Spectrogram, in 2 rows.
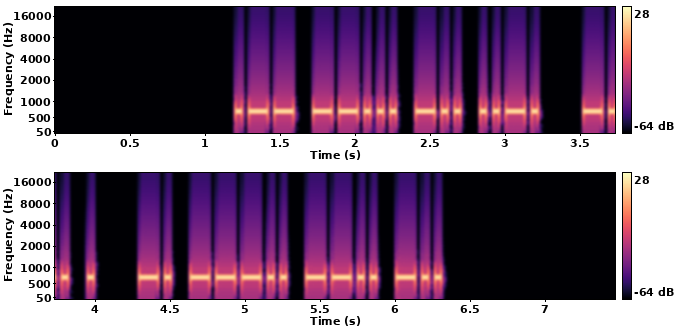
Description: Morse code, heard as a keyed tone, about 28 wpm, 700 Hz. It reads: W7DF DE N8ZD
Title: USA Callsign DE Callsign - 4 Characters - 28wpm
